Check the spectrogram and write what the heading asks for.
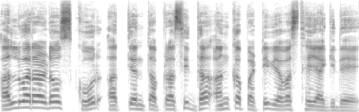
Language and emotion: Kannada, neutral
